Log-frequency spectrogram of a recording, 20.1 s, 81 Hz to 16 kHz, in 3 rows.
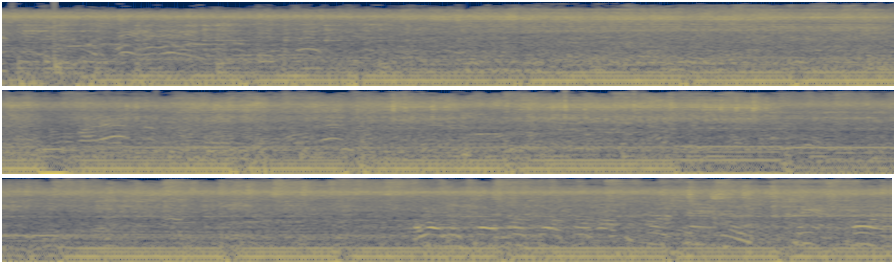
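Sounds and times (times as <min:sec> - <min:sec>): bass-heavy music from car stereo: 0:00.0 - 0:20.0.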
